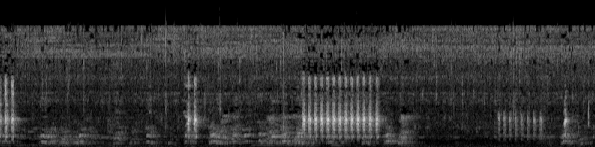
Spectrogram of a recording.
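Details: Frogs in the Philippine countryside giving a rapid pulsed croaking burst of about a dozen clicks, then a shorter burst later, over quieter mixed chatter and scattered sharp notes.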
